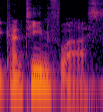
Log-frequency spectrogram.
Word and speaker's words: Cantinflas: Or if I was really pronouncing it, would be Cantinflas.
